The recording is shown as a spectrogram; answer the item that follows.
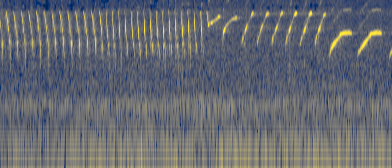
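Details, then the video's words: Canary singing a fast trill of rapid repeated notes for about two seconds, followed by spaced, upward-hooked chirps. "Get Ready To Be Amazed By The Incredible Sound Of This Special Canary"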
